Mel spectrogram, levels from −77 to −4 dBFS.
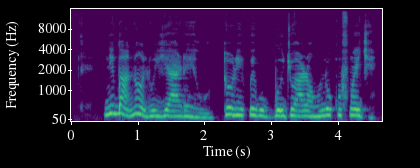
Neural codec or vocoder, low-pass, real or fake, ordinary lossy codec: vocoder, 44.1 kHz, 128 mel bands every 512 samples, BigVGAN v2; 14.4 kHz; fake; none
